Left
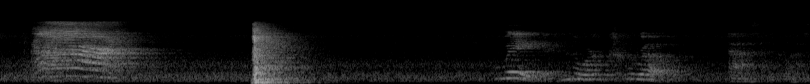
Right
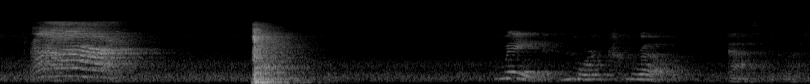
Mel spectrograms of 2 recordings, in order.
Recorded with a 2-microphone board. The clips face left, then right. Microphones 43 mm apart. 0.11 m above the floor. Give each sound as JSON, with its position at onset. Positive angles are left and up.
{"t": 0.3, "sound": "a cat meowing", "side_deg": -65, "distance_m": 3.5}
{"t": 2.5, "sound": "a door slam", "side_deg": 0, "distance_m": 0.8}
{"t": 4.9, "sound": "a woman speaking", "side_deg": -40, "distance_m": 2.0}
